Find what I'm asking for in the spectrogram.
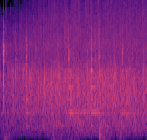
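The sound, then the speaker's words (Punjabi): An audience applauds a sung performance by three brothers, with a sharp first clap and then a steady, lively patter of many hands lasting a few seconds. “ਪੂਰੀ ਲੁਕਾਈ ਦੀ ਸੁੱਖ ਮੰਗਦੇ ਇਹਨਾਂ ਤਿੰਨਾਂ ਵੀਰਾਂ ਦੀ ਭਾਵ ਪੂਰਤ ਗਾਇਕੀ ਦੇ ਲਈ ਇੱਕ ਵਾਰ ਆਪਾਂ ਰਲ ਕੇ ਜ਼ੋਰਦਾਰ ਤਾੜੀ ਵਜਾਈਏ।”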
